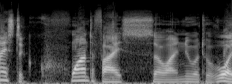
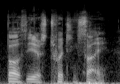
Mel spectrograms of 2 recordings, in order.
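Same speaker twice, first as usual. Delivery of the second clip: plain reading voice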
